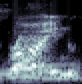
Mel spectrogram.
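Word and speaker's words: Reyn: When I first read the name, I read Rain, but that was because I was an idiot that never played the game. But it's spelled R-E-Y-N. So maybe that can kind of slide, because that could work. It kind of does spell rain, but, like, it's pronounced Rhine.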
